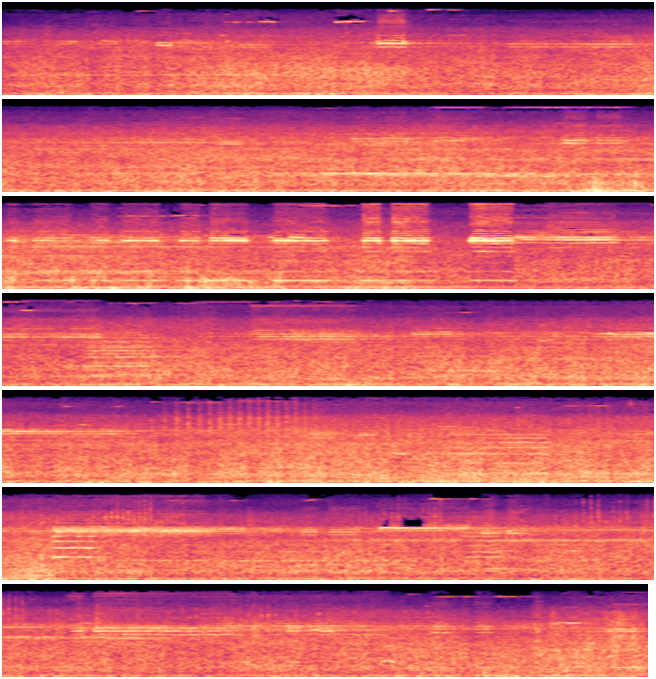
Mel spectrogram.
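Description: Road traffic in a jam, with car horns honking again and again over a steady background of engines and road noise. The honking is loudest around ten to twelve seconds in.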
